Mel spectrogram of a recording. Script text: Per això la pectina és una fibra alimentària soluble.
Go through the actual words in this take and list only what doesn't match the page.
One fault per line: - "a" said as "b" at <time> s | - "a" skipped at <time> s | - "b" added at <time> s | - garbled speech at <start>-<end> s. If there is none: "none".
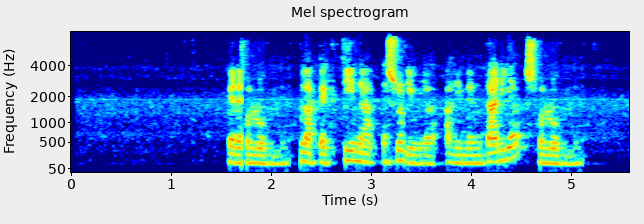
- "això" said as "soluble" at 1.7 s
- "una" skipped at 3.3 s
